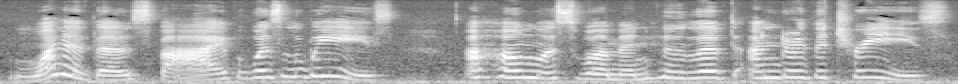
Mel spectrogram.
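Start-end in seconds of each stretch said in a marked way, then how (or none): none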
